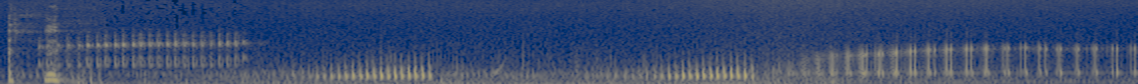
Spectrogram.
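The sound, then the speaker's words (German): A series of calls from a red marbled toad, a disappearing species: two drawn-out, throaty croaks followed by a rapid pulsing trill, with a short tonal call at the start and a steady chorus of background noise. “Die musste sich den ganzen Abend Froschkröten für Geräusche anhören, ja.”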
